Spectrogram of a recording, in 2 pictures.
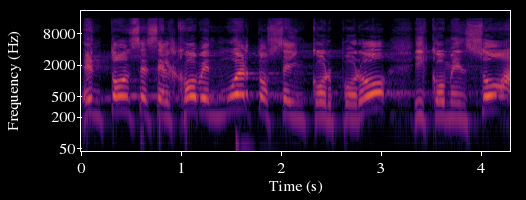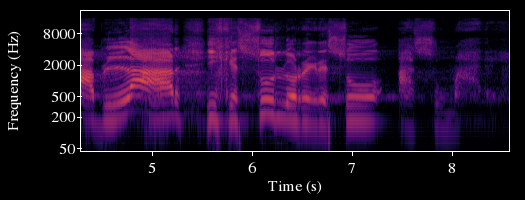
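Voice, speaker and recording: A male pastor preaching a sermon, building to loud emphatic peaks and asking the congregation questions. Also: sits high, lively intonation, slow. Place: church. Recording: long church hall reverb.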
